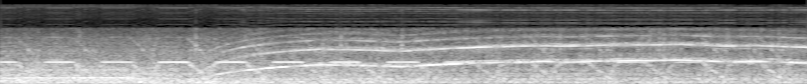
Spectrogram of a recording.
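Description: Fire squad's siren winding up about two seconds in, sweeping up quickly and then climbing slowly into a high, held wail. It is heard over loud engine and road noise, with a rapid, steady beeping running throughout.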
